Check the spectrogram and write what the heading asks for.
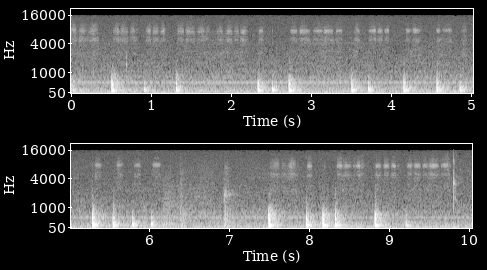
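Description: Marker writing on a whiteboard: an irregular run of short taps and strokes as letters are formed, with a faint high squeak of the marker tip on the board.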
